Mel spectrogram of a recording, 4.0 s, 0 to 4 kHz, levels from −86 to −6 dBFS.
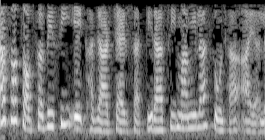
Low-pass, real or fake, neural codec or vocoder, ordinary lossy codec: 3.6 kHz; real; none; none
